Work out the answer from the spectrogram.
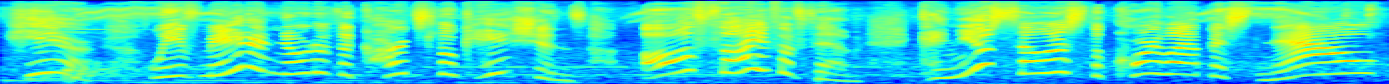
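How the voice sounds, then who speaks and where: Squeaky childlike fairy sidekick. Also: female voice, very animated, measured pace, exaggerated voice. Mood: brisk, pleased. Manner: refers to self in third person, perky. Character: tiny childlike fairy companion, chirpy and cheeky. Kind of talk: video game character acting. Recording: loud game music behind. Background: game music.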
